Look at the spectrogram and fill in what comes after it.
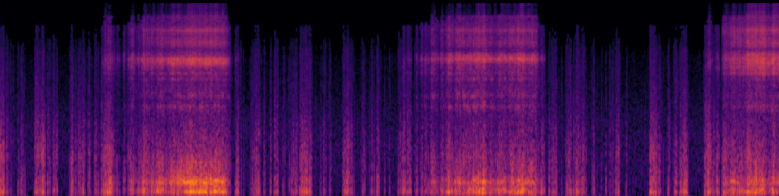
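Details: Snoring of a husband asleep: long, rattling, noisy breaths with pauses between them in a quiet room.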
